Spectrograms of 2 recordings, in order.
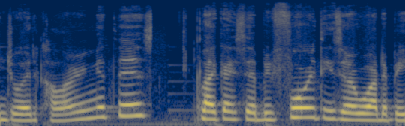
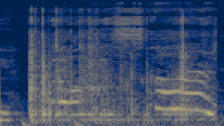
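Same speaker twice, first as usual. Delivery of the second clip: delighted; 12 semitones higher, 7 dB quieter than usual. Real, not acted. Delighted at new markers.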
